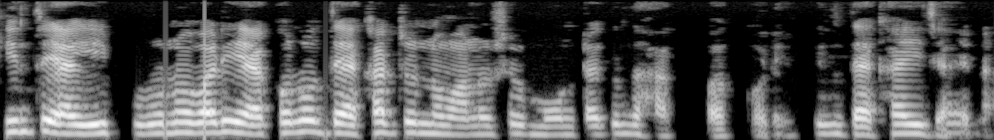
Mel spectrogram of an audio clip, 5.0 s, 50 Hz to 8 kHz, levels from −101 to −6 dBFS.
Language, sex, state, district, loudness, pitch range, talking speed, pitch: Bengali, female, West Bengal, Kolkata, -18 LUFS, 180-215 Hz, 195 wpm, 195 Hz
